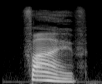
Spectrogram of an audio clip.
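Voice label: "five", english, female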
